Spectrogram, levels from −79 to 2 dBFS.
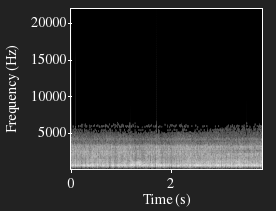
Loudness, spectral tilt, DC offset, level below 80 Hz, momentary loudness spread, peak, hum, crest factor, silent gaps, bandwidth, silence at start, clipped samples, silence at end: -12 LUFS; -1.5 dB/octave; under 0.1%; -60 dBFS; 1 LU; 0 dBFS; none; 12 dB; none; 6.4 kHz; 0 s; under 0.1%; 0 s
